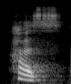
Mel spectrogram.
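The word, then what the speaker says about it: हँस: ഹായുടെ മുകളിൽ അനുനാസിക് വന്നാലും ഹാ എന്ന് മാത്രം ഉച്ചരിക്കും. നെക്സ്റ്റ് സ്, ഹസ്. ഓക്കെ, അവിടെ അനുനാസിക് സൈലന്റ് ആണ്, ഹസ്. അനുനാസിക്കിന്റെ ഒരു ഉച്ചാരണം അവിടെ വരുന്നില്ല.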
